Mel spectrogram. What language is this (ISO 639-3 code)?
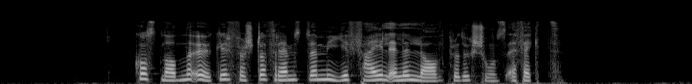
nor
